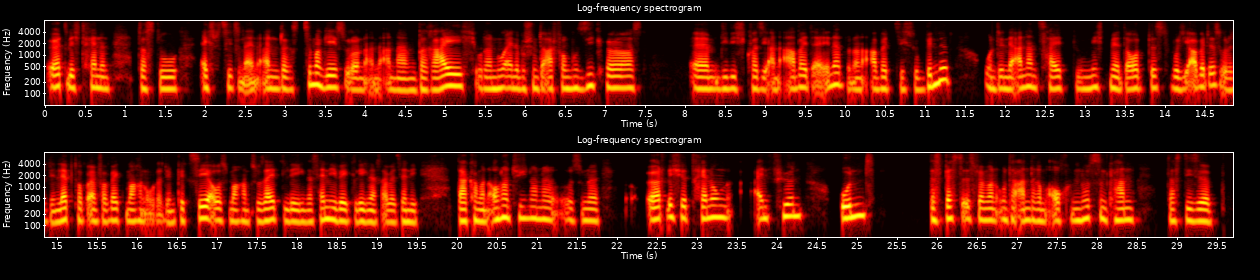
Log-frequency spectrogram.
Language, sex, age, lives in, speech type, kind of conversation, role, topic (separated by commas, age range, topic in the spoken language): German, male, 25-29, Germany, conversation, advice, advisor, Wie finde ich die richtige Balance zwischen Arbeit und Erholung im Alltag?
